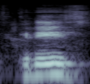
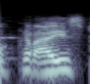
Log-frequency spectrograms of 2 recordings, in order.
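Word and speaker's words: Christ: shirt फम अबे अबे anti क्रिस्ट की कुछ लगती वो क्राइस्ट होता है क्रिस्ट नहीं होता थो अगर आपको प्रस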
